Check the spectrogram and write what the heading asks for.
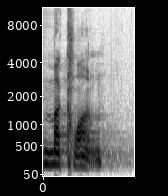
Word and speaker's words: Mahlon: When you look at the book of Ruth later, you're going to look at that and go, she mispronounced that. It actually is Mahlon. Mahlon.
